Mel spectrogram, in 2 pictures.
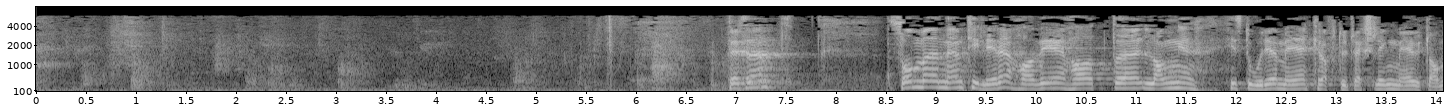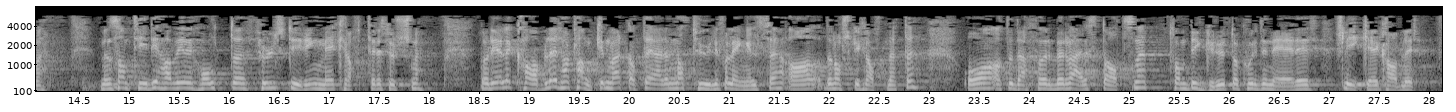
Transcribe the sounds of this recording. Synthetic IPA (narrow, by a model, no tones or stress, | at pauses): pʰɾɛsɪd̪ɛnt̪ | sɔmnɛʋnt̪ʰːiːlɪəɾəɦɑɾʋɪɦɑt̪lɑŋːhɪst̪uːɾɪəmɛkʰɾɑft̪ʉːt̪ʰʋɛkʂlɪŋmɛʉːt̪lɑnːə | mɛnsɑmt̪ʰiːd̪ɪɦɑɾʋɪɦɔlt̪fʉlːst̪yːɾɪŋmɛkʰɾɑft̪ʰɪɾɛsʉʂəɳə | nɔɖɛjɛlːəɾkʰɑːbləɾɦɑʈʰɑŋkənʋæʈːɑt̪̚d̪ɛæɾɛnːɑt̪ʰʉːɭɪfɔɭɛŋːəlsəʔɑʋd̪ɛnɔʂkəkʰɾɑft̪nɛt̪ːəʔɔɑ̰t̪̚d̪ɛd̪æɾfɔɾbøːɾʋæːɾəst̪ɑːt̪snɛt̪sɔmbʏɡːəɾʉːt̪ɔkʰʊɾd̪ɪneːɾəɾʂɭiːkəkʰɑːbləɾ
